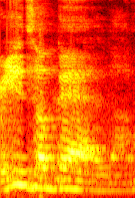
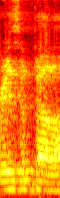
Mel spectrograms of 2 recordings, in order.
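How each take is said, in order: First: Isabella drawn out slowly and tenderly; doting. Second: Said in the usual way. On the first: Real, not acted. Grandfather adores his five-year-old granddaughter, doting drawn-out Isabella. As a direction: savor the name Isabella, stretching it out.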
